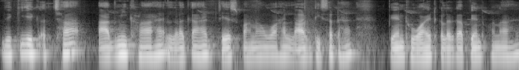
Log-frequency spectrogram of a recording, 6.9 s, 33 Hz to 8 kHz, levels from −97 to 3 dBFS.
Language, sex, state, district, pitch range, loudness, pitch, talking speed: Maithili, male, Bihar, Supaul, 95-110 Hz, -19 LUFS, 100 Hz, 190 wpm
